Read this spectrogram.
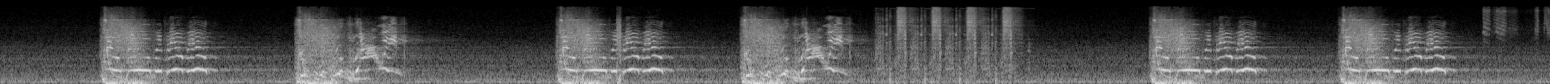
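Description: A gun fires single loud shots, one every two seconds or so, echoing in a large hall.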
